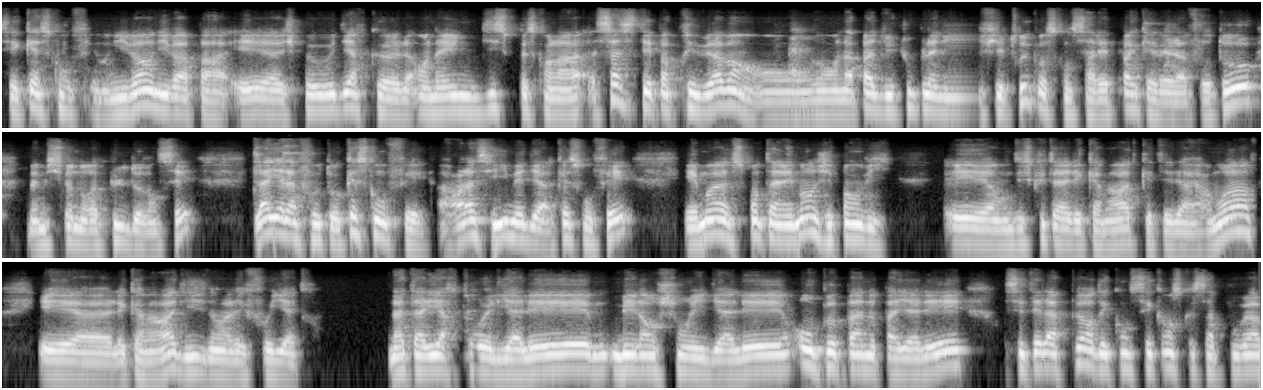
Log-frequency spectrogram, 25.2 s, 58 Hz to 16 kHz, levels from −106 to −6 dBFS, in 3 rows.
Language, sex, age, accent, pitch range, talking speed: French, male, 40-59, French, 115-145 Hz, 295 wpm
